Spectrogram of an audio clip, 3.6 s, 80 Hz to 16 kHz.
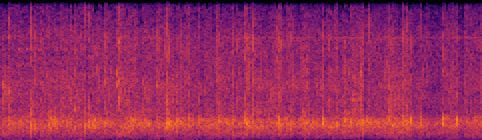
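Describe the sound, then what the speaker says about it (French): Sustained audience applause fills a church hall at an 85th-anniversary gala of a Haitian church, steady and dense throughout with no voices over it. "Vos applaudissements s'il vous plaît."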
